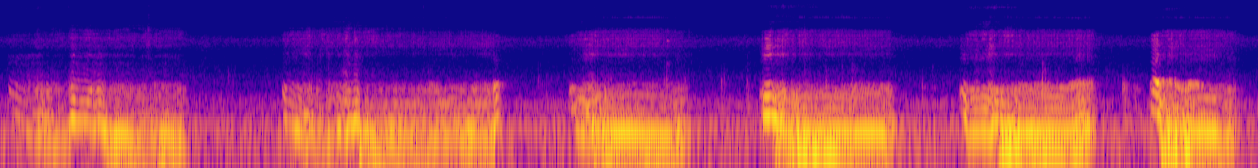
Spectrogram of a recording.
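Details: Protective of what he has, Skeeter, a Treeing Walker Coonhound and Pit Bull mix, gives a run of deep, throaty growls. Each lasts one to two seconds, with brief pauses between them and a constant indoor hum underneath.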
